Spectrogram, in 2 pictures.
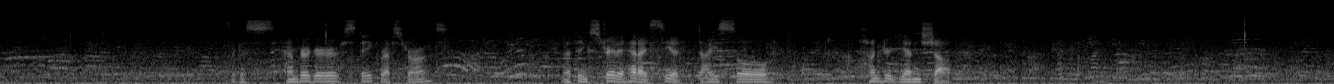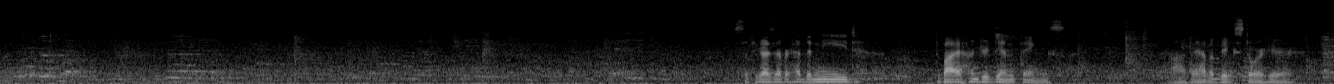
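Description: A crowd murmurs softly in the background.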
